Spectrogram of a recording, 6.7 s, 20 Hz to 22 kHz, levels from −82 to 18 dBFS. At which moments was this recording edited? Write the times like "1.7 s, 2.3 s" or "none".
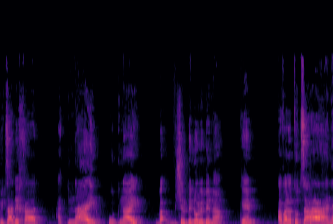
none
